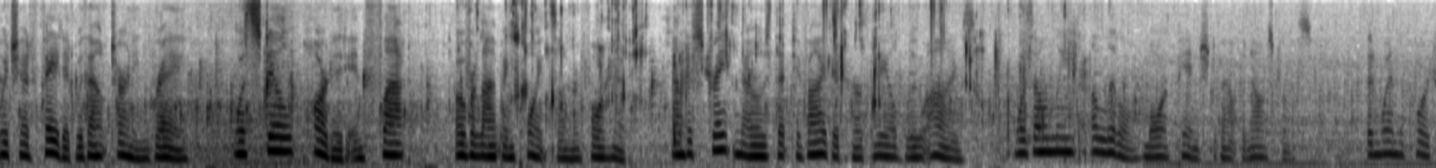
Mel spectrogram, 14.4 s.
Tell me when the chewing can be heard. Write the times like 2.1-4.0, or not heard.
4.5-11.1.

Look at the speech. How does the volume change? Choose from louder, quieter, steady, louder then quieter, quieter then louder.
quieter.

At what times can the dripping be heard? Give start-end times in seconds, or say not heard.
not heard.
